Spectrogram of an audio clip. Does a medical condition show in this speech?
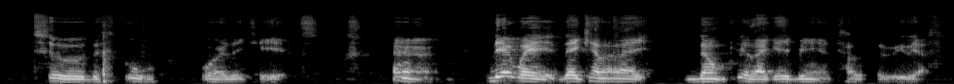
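Yes: cerebral palsy; present from birth.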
